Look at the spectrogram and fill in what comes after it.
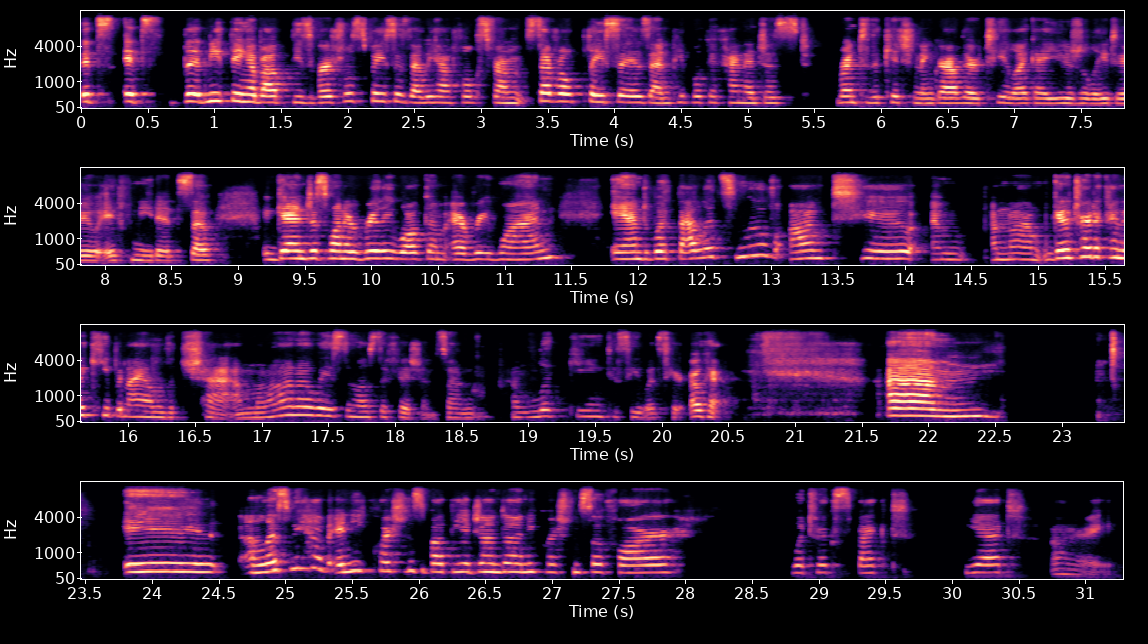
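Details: Adult woman speaking; plain speech.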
